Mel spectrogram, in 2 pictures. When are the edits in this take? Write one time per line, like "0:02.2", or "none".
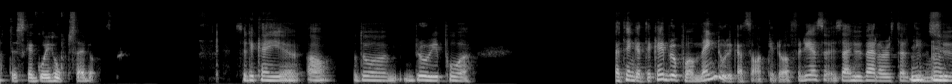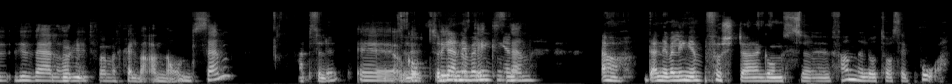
0:09.3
